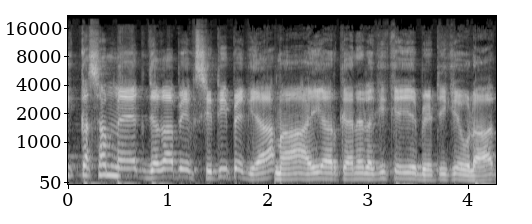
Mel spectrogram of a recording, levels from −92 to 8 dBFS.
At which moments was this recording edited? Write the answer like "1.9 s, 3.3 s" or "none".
2.1 s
